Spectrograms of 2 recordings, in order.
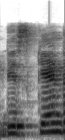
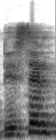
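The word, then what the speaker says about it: descend: Next है डिसेंड, तो डिसेंड में भी डिस्केंड नहीं पढ़ना है आपको, डिसेंड पढ़ना है।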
